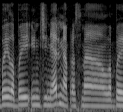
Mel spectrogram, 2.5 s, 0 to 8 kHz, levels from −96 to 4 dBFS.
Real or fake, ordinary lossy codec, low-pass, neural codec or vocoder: fake; Opus, 64 kbps; 7.2 kHz; codec, 16 kHz, 8 kbps, FreqCodec, larger model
